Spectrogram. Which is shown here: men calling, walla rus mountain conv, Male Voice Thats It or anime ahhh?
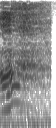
anime ahhh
